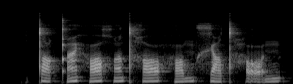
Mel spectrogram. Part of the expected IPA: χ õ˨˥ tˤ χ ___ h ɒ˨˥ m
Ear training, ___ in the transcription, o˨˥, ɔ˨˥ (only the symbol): ɔ˨˥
